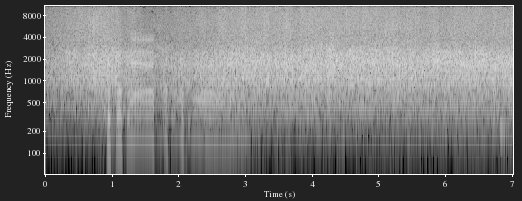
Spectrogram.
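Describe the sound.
An audience applauds with dense, steady clapping that fills the whole stretch at an even loudness. A voice briefly calls out over the applause near the beginning.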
